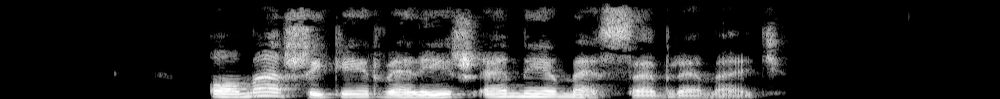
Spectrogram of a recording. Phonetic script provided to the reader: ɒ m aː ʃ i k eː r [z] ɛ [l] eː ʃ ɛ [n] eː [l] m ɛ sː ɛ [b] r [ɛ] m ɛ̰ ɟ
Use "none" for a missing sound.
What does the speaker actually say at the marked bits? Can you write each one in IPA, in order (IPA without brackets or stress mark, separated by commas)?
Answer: v, l, nː, l, b, ɛ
